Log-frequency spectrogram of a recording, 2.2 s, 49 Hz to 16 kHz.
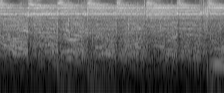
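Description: Between-song hubbub at a live rock concert, picked up by a Hi8 camcorder microphone: a dense mix of crowd and stage noise with a few short gliding, whistle-like tones near the start and no steady music playing.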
